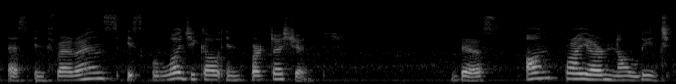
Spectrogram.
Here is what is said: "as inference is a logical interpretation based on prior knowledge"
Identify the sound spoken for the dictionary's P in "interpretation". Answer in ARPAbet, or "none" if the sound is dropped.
none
